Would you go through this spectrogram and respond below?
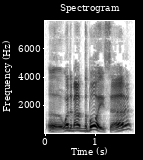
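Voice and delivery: high, loud, anxious underling; nervous messenger. A narrator's reading. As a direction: ask the master in a high, uneasy voice. Timid messenger asks his master.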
